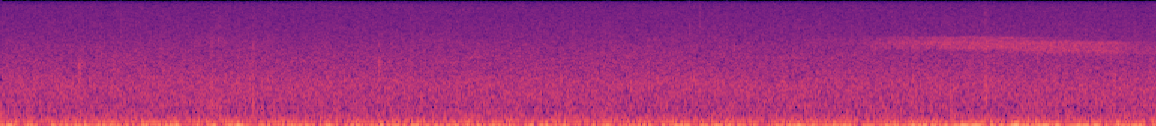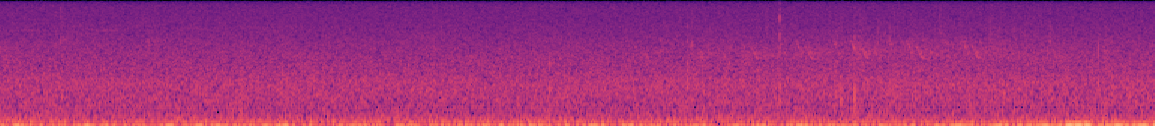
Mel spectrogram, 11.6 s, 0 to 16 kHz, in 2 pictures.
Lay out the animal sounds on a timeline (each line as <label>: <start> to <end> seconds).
Pine Warbler (Setophaga pinus): 4.2 to 5.8 seconds
Ovenbird (Seiurus aurocapilla): 8.7 to 10.8 seconds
